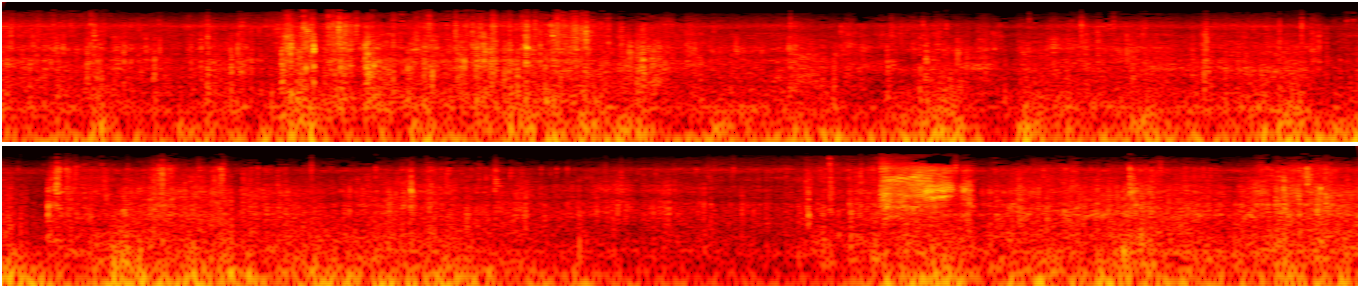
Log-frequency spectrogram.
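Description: Mountain bike tyres crunch and rattle over dirt and rocks.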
